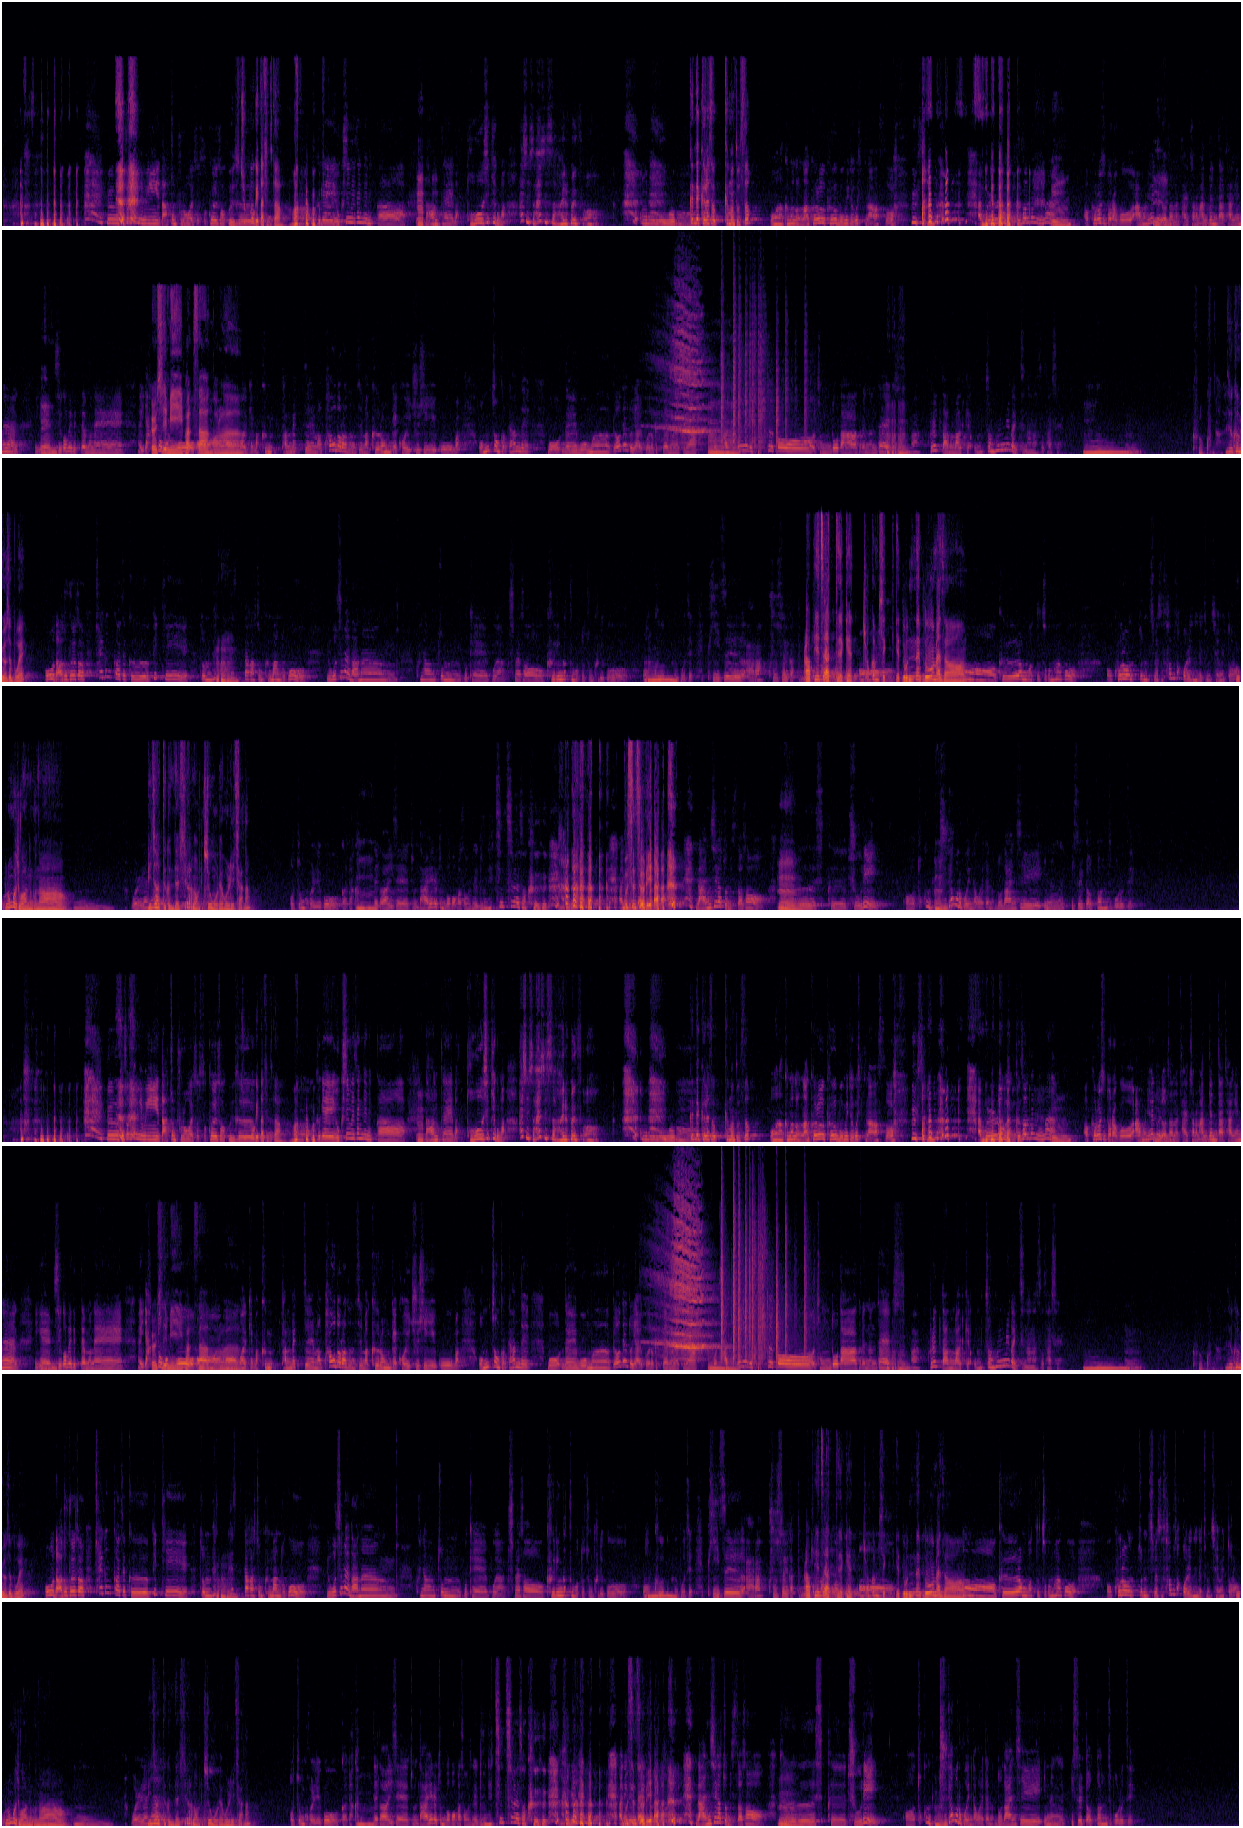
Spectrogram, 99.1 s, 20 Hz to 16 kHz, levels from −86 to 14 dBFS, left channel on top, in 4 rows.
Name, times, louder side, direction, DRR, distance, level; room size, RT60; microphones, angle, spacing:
voice 1, 0.2-0.7 1.6-5.2 5.9-12.0 12.4-14.0 15.4-18.8 19.3-21.1 21.6-46.0 47.2-47.6 49.3-49.9 50.4-57.5 57.8-62.1 62.4-66.3 66.7-67.4 68.7-74.5 75.8-76.6 76.9-77.7 80.1-86.0 86.5-87.7 88.0-91.9 92.4-97.0, right 3 dB, 90° right, 1.5 m, -37 dB
voice 2, 2.3-2.7 4.5-5.1 5.4-6.3 8.3-8.7 12.8-13.5 13.7-15.0 18.5-18.9 19.6-20.2 21.0-21.4 23.0-23.4 25.5-25.9 27.8-29.6 38.9-39.5 42.4-42.9 46.4-47.4 48.6-50.0 53.9-54.3 62.4-63.1 65.6-66.6 66.9-68.9 74.2-75.6 77.2-79.3 81.4-81.8 85.5-87.8 89.8-90.4 93.0-93.2, left 3 dB, 60° left, 1.3 m, -31 dB
sound 1, 37.6-40.9, right 8 dB, 45° right, 1.0 m, -33 dB
25.5 x 21.0 x 6.4 m
head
